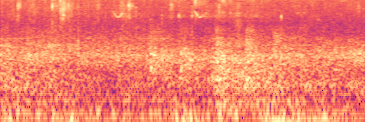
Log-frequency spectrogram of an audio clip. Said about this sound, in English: percussive quality. As the cows go over it.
